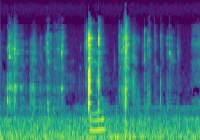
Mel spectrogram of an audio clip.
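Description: Plastic fraction tiles clicking and rattling against each other as they are picked up one by one to be counted, in a run of short irregular clicks.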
